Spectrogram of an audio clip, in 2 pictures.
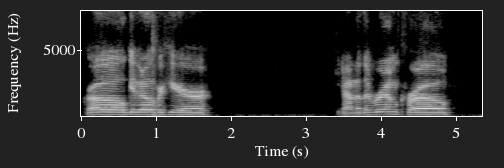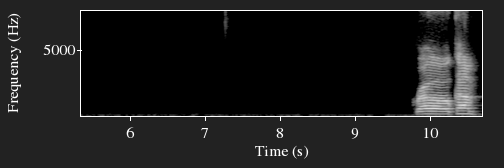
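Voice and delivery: loud, high call to the pet. Real, not acted. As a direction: call the pet firmly across the room. Calling her pet out of room.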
